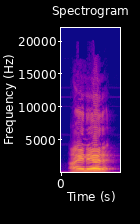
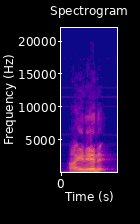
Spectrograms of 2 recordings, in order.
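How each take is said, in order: First: Louder, higher insistent disclaimer; emphatic refusal. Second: Said in the usual way. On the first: Retold or imitated. Boy washing his hands of his brother's secret, emphatic. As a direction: push it out loudly, wanting no part of it.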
